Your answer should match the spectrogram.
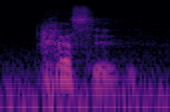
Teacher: if you want to speak it like a true Hebrew, there's a guttural sound to the front, and so it's Hesed.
